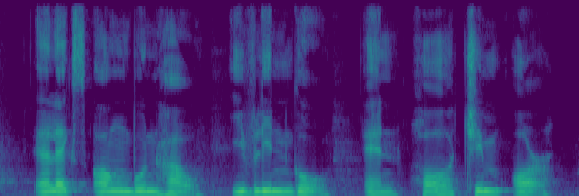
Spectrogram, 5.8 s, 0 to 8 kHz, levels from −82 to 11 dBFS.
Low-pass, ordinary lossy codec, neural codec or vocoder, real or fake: none; none; none; real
